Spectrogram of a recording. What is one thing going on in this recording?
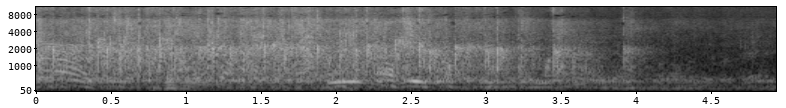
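A rock band plays loudly in a large echoing hall.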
